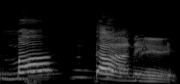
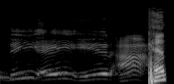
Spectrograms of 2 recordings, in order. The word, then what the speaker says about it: Mamdani: My name is Mamdani. Mamdani. The name is Mamdani. Mamdani. You should learn how to say it because we got to get it right.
